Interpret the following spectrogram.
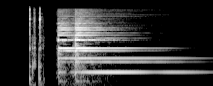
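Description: Two quick clicks, then a single bright bell ding that rings and fades over about a second and a half: the click-and-bell sound effect of a subscribe-button animation, the cursor pressing the notification bell.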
